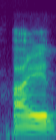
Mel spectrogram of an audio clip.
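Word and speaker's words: ح: আচ্ছা, তো এখানে একজন জিজ্ঞাসা করছিলেন যে হায়ের পার্থক্য নিয়ে। তো পার্থক্য আছে, যেটা 1 নম্বর হলো যে উচ্চারণগত পার্থক্য।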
